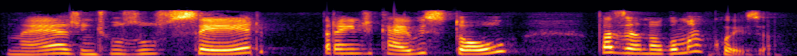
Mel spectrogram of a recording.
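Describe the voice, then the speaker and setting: A woman's voice: high voice, fairly quick, fairly bright tone. A woman with a Brazilian Portuguese accent teaching German in a live online lesson, explaining step by step and checking in with "né?" and "ok?". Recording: dull lo-fi sound.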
